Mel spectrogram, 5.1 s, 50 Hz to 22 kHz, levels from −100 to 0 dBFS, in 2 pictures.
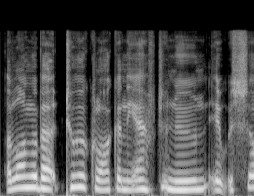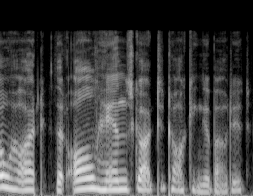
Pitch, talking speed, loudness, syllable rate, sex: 190 Hz, 225 wpm, -18 LUFS, 5.7 syllables/s, male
